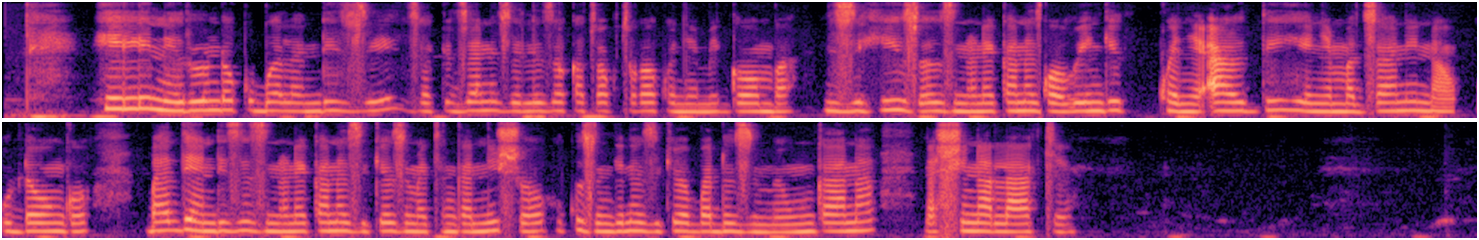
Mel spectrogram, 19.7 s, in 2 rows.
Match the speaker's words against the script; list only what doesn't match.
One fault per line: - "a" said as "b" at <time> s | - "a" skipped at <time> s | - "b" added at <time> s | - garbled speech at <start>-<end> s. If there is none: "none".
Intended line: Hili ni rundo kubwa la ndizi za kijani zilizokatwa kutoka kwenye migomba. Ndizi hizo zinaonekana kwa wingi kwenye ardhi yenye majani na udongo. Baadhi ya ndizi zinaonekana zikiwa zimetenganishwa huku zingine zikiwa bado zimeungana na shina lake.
none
